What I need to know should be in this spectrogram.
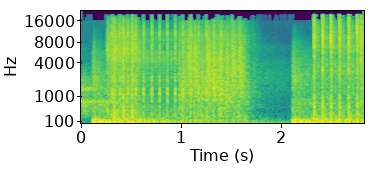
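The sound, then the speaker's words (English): Loud rapid gunfire crackles in two dense bursts of automatic shots, separated by a short lull. “Open fire!”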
